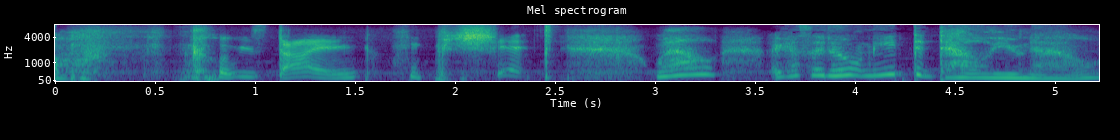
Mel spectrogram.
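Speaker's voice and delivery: high, rueful, laughing whisper.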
